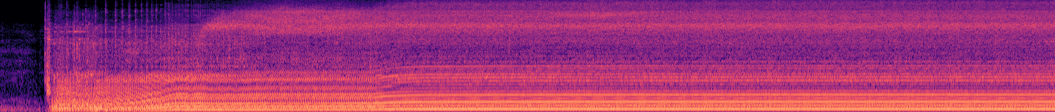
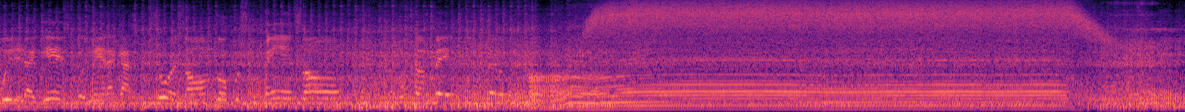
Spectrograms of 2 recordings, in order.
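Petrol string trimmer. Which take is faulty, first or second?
first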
